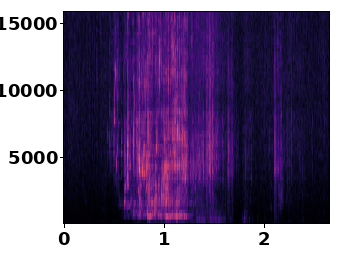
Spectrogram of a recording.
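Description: Pink liquid is poured briefly into a small glass test tube holding white and red powder, a gurgling splash lasting about a second, followed by a couple of faint drips.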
